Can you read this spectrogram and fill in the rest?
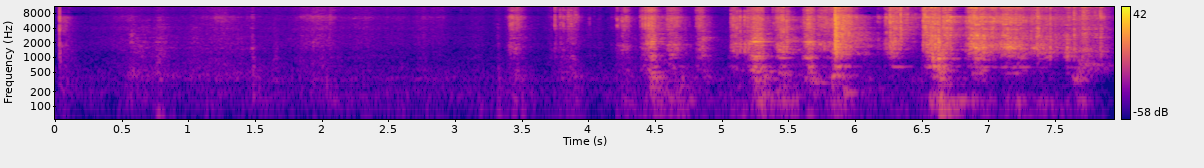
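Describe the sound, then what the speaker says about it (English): Blower assembly pulled out of a wood burning stove, giving scraping, rubbing metal-on-metal drags and clunks that start quiet and sparse, then grow louder and busier toward the end, close to the microphone. "First thing I got to do is pull the unit out"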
